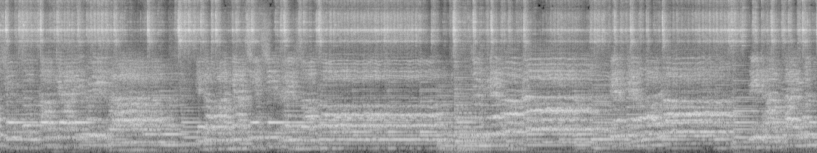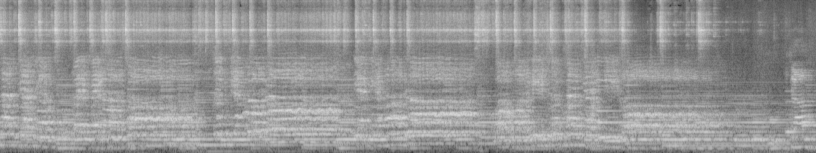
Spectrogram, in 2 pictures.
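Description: A hymn sung in Mandarin by a small group of mixed male and female voices on microphones, with piano accompaniment, in steady held phrases.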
